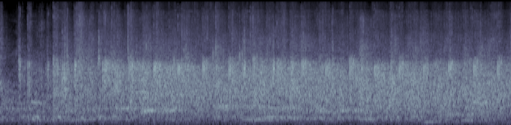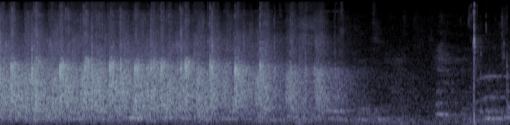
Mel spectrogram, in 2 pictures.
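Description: Sustained applause from an audience at a Women's History Month employee recognition event, loud and steady for about eight seconds before fading to a near silence with a single sharp tap.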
